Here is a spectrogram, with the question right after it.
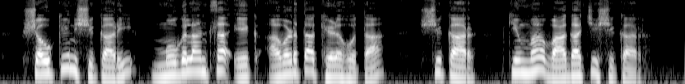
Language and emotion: Marathi, neutral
